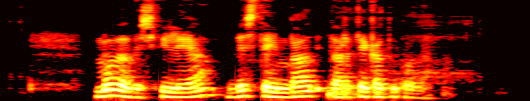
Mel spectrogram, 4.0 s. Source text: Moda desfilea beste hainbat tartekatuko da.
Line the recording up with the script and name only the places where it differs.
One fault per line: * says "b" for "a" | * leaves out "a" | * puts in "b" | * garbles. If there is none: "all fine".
all fine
